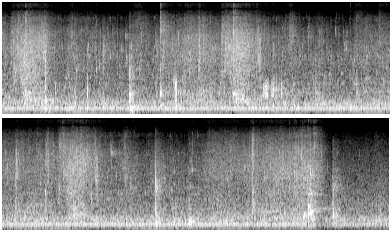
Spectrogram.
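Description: Rug washing: water hissing and swishing over a wet rug in swells every four to five seconds, with scattered small clicks, over a steady motor hum that cuts off about a second before the end.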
